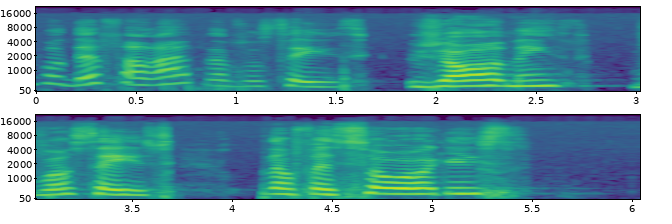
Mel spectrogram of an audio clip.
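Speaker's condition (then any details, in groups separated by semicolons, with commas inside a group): Cerebral palsy; from birth, uses wheelchair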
